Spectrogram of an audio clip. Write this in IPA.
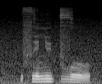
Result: f ɪ l y p v o

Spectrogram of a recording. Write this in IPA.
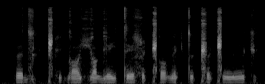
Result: ə d͡z ɵ t͡ʃ ǁʰ i ɡ ɒ ç ɒ ɡ e j t e ɬ ɵ ǁʰ ɔ ɡ a t͡ʃ t u ǁ ɵ ǁ ə ŋ ʉ ŋ ʊ t͡ʃ

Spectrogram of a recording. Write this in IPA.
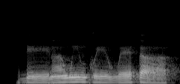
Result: ɗ eː˨ ɾ ã˧ w ĩ˧ ɡʷ eː˨ w ɛ˨˦ ɗ a˨

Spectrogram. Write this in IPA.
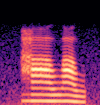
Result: ɦ ɑː w ɑ w

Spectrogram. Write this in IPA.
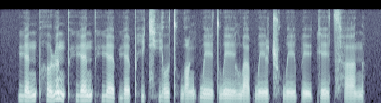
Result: ɥ ɛ˧˥ n pʰ ɤ˧ ɻ ə˥˩ n pʰ ɥ ɛ˥ n pʰ ɥ ɛ˥˩ p ɥ ɛ˧˥ pʰ i˥˩ t͡ɕʰ j o˥ ʊ̯ t̪ʰ w ɑ˧˥ ŋ p w e˥˩ ɪ̯ t̪ w e˥ ɪ̯ l w ä˧˥ p w e˧˥ ɪ̯ ʈ͡ʂʰ w e˧˥ ɪ̯ p ḛ˨˩ ɪ̯ k e˥˩ ɪ̯ t͡sʰ a˥ n

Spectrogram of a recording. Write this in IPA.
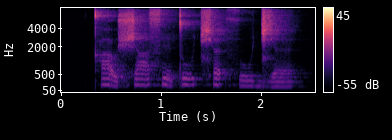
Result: kʰ a̰˦˨ ʊ̯ ʃ ä˦ s ĩ˦˨ t u˦ t͡ɕʰ ɛ˦ ʔ θ u˨ d͡ʑ ɛ˨

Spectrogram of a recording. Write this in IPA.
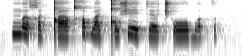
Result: ŋ ʌ ɪ̯ χ ɛ ǃ a ɪ̯ qʰ ʌ b a ɪ̯ ǃ o ʃ eː k ɛ ə̯ t͡ʃʼ oː b ʌ k

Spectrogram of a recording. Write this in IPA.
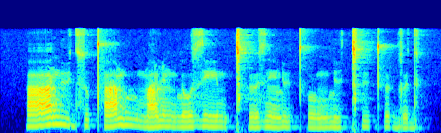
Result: ãː ŋ ʉː d s u t̪ʰ ã m uː m ã ɳ ẽ ŋ l o z eː m ǀʰ ɵ z ẽ l ʉ t̪ʰ o ŋ l ɨ ǀʰ ʉ t̪ʰ ɵ ɡ ɵ d

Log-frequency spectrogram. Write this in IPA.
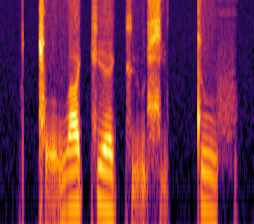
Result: ǀ o̰ w a kʲ ɛ kʲ ṵ ɕ ḭ tː u f

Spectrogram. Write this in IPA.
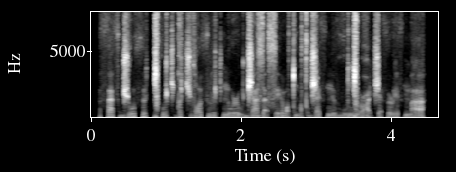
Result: θ a θ d͡ʒ u θ ʉ ǀʰ u t͡ʃ dˤ u t͡ʃ zˤ ʉ θ v e t͡ʃ n u ɹ ṵ d͡ʒ a z a̰ s ḛ β ḛ tˤ m u tˤ d͡ʒ e θ n ʉ v u ŋ͡ǀ ṵ ʕ ḛ t͡ʃ a̰ θ ɹ e θ m a

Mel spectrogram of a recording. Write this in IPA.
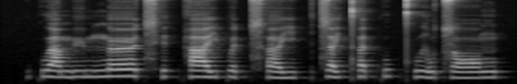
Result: kʷ aː˨ m yː˨ m ŋ œː˧ t͡sʰ ɪ˨˥ k̚ h aː˧ j p ɵ˨ t̚ t͡sʰ ɐ˨ j | t͡s ɐ˧ j t̪ʰ ɐ˧ t̚ kʷ ɐ˥ p̚ kʷʰ iː˨˩ w t͡s ɔː˨˧ ŋ

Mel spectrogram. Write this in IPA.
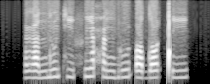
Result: ɣ a n d ũ c i f ĩ ħ ə̃ ŋ ɡ u ʔ ʉ dˤ i ǃ i

